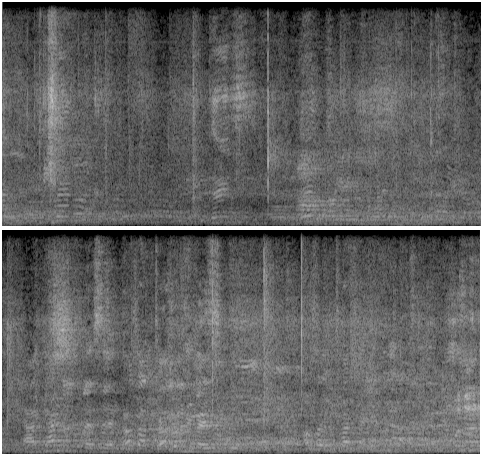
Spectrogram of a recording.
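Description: A crowd of young people chatters and cheers loudly, growing louder.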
